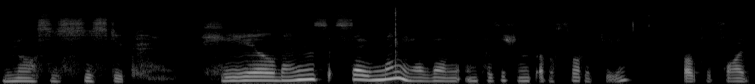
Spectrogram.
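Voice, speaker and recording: A husky woman hosts a soft crafting ramble and slips between whispers and gentle chatter. Her voice is mellow and gravelly, with lively swings in pitch. The sound is dry and close. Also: poor audio. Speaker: ASMR channel host.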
